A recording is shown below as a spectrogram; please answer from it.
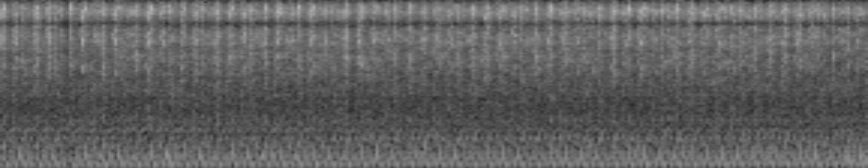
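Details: Single-port air-cooled engine restarted after confirming valves are oiling (distributor possibly a tooth off): steady low even putter settling into smooth idle, no misses or knocks; normal idle.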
